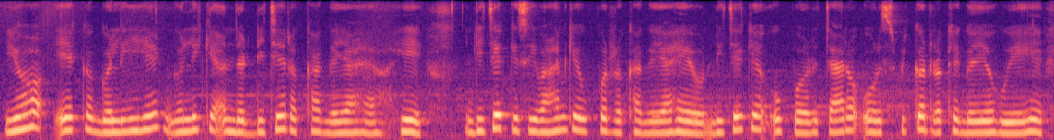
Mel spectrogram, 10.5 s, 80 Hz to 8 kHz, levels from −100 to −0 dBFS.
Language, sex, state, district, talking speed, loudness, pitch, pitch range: Hindi, female, Bihar, Darbhanga, 170 wpm, -17 LUFS, 210 Hz, 195-225 Hz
